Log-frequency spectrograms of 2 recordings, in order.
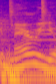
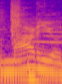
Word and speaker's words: Mario: E quem faz aniversário hoje, Mary ou Mario, dependendo como uhum. você quer pronunciar, é americano, né?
